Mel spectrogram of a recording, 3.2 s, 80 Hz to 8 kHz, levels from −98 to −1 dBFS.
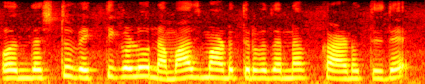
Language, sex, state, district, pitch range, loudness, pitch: Kannada, female, Karnataka, Bangalore, 235-250 Hz, -14 LUFS, 240 Hz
